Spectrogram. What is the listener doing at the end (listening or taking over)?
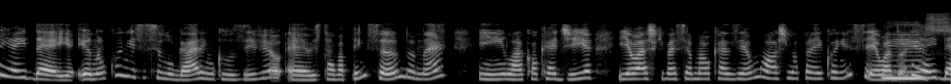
taking over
